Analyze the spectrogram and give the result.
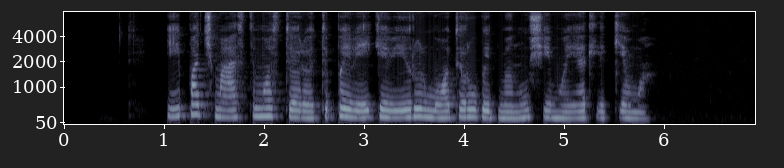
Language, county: Lithuanian, Vilnius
